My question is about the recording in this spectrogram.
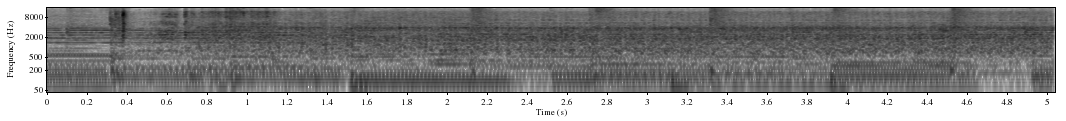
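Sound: school bus engine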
